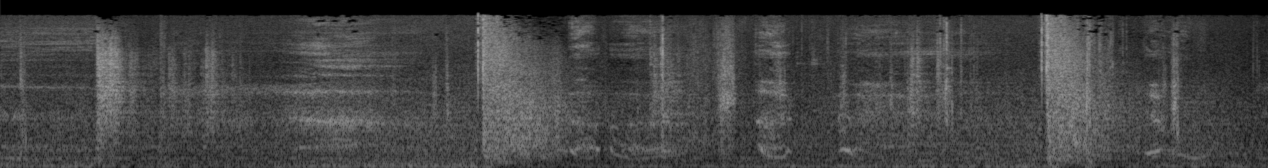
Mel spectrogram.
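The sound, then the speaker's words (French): Several gunshots ring out at irregular intervals, fired by pursuers at a man fleeing through falling snow, sharp loud cracks standing out against a dense, rumbling background noise. “Plusieurs coups de feu sont tirés.”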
